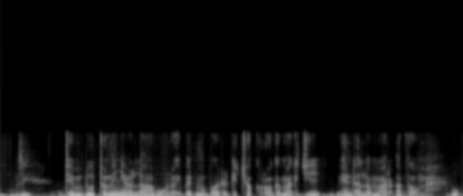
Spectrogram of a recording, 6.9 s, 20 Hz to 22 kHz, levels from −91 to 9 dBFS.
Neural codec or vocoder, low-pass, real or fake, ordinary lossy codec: codec, 16 kHz, 1 kbps, X-Codec, HuBERT features, trained on LibriSpeech; 7.2 kHz; fake; none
